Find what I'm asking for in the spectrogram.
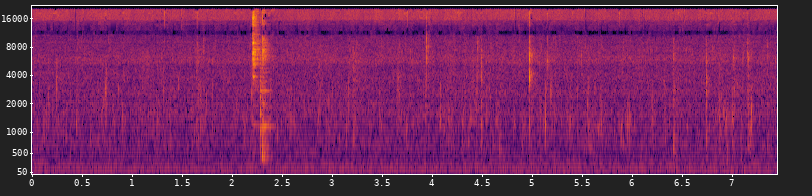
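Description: A pot of chicken adobo simmering on the stove, with a steady bubbling boil and faint popping throughout and one brief louder clink partway through.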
